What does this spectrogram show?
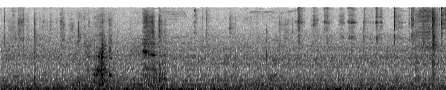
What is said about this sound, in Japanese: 今一番活躍してるのはハサミですね。 そうですねやっぱ刃物って大事なんだなって感じ。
